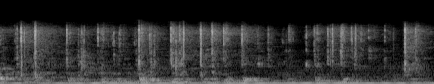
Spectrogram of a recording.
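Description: A computer keyboard clatters in quick, irregular strings of close, crisp keystrokes during MS Word work, with a low mains hum underneath and no talk.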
